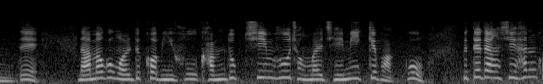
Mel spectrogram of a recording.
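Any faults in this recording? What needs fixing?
The sender likely stopped transmitting whenever its voice detector judged a pause silent, so the receiver filled each gap with synthetic noise: comfort noise in place of the background. From 0.47 to 0.77 s and from 4.34 to 4.64 s, each 300 ms long, the room's textured background gives way to a steady, featureless hiss, about 3 dB and about 2 dB quieter respectively. The background audibly dips and flattens before the real ambience returns. Disabling discontinuous transmission on the sending side would keep the actual background flowing through every pause.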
